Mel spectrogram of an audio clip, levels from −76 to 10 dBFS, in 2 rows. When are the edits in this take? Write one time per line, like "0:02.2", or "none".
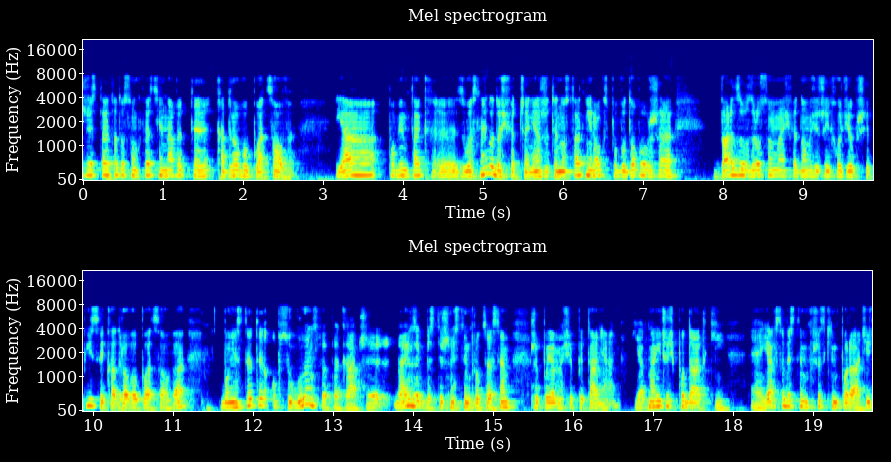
0:15.5
0:16.6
